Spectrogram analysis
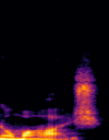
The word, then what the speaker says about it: homage: this word after n it was an omage it's more common to hear that pronunciation again the H is silent but you have the a sound at the end it was an homage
